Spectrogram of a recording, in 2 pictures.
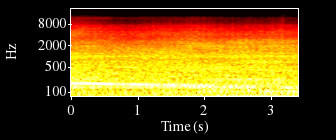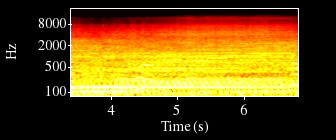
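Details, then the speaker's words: Freightliner heavy-duty truck broken down, diesel needing fuel priming, cranked while starting fluid is sprayed in: loud, steady starter grinding over a rough diesel rumble that won't catch cleanly, hard start from air in the fuel system. "his thing's going to be a pain in the ass to get primed"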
